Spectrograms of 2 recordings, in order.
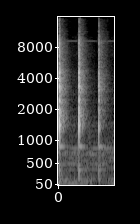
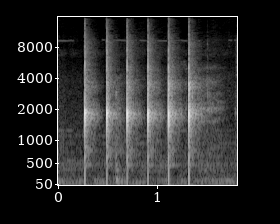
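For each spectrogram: First: Three short, bright plastic ticks with almost no ring: a miniature circuit breaker that sounds solid inside. Second: Six quick, bright plastic clacks around 1.8 kHz that die almost at once: an empty breaker shell.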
